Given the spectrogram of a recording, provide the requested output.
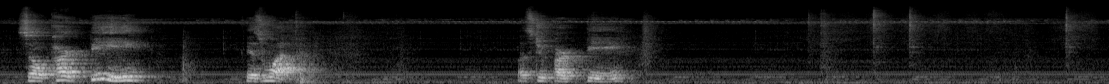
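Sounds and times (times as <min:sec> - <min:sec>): steady electrical hum: 0:00.0 - 0:11.0
eraser wiping a whiteboard: 0:08.1 - 0:11.0.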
